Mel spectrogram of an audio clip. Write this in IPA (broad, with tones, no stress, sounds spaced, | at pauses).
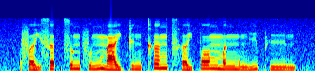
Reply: f ɐ˨˩ j s ɐ˧ t̚ s ʊ˧ ŋ f ʊ˨˥ ŋ m aː˨˩ j k ɪ˨ ŋ kʰ ɐ˥ ŋ t͡sʰ ɐ˨˩ j p ɔː˥ ŋ m ɐ˨˧ ŋ m ʊ˨˩ ŋ iː˨˥ pʰ yː˨˩ m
